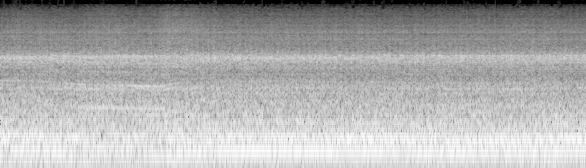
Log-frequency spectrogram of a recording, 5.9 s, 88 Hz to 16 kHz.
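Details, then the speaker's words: Small block Chevy V8 in the Church Bus running on a new mechanical fuel pump fed from a temporary tank under the hood through aluminum fuel line: steady, even drone with no misses, knocks or surging; normal running. "good for now it runs I've got a temporary tank underneath the hood it's somewhat plumbed in with some aluminum fuel line and"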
